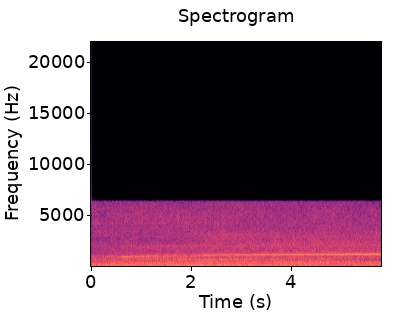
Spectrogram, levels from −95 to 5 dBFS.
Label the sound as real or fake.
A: fake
